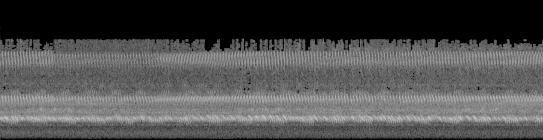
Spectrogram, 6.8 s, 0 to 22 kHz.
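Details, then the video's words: Chorus of bell crickets and crickets in Narita, Chiba, Japan, captured on a TASCAM Portacapture X8: dense, high-pitched continuous chirping with a faint shimmering pulse that swells slightly louder in the second half. "スズムシとコオロギの鳴き声 - Chirping of crickets"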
